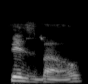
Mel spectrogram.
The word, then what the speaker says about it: FSBO: this fsbo fsbo fsbo pronounced fizbo is short for for sale by owner it's an acronym that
